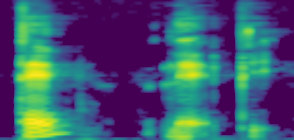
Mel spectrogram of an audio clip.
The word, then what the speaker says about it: テレビ: Next one, television. Japanese say terebi.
